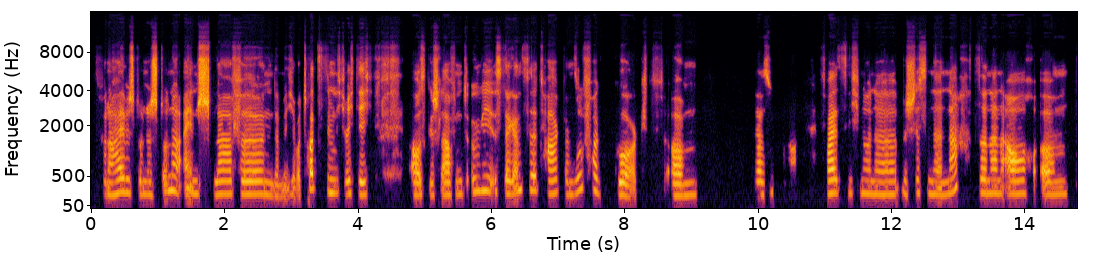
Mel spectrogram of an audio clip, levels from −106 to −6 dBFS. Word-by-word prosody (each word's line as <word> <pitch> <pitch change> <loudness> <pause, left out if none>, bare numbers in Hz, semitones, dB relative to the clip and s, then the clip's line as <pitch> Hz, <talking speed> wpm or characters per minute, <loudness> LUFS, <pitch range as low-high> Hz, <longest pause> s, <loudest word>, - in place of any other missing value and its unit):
für 195 - -9
'ne 195 0 0
1/2 225 +2 +1
Stunde, 205 -2 0
Stunde 255 +6 +4
einschlafe 205 0 +5
und 195 -2 -7
dann 175 -1 -10
bin - - -11
ich - - -6
aber - - -8
trotzdem 280 -5 0
nicht 225 - -7
richtig 205 -1 0 0.5
ausgeschlafen - - +1
und 210 - -8
irgendwie 250 +2 -3
ist 220 - -1
der 205 - +2
ganze 265 -1 -1
Tag 215 -1 0
dann 200 0 -10
so 250 +5 -3
vergurkt. 200 -7 -2 0.4
Ähm 185 +1 0 0.9
ja, 200 0 0
super. 230 +4 -3 0.7
Es - - -21
war 215 +1 +8
jetzt 220 - -9
nicht 215 0 -6
nur 215 -1 -6
'ne 200 0 -3
beschissene 210 -1 0
Nacht, 220 +4 -3
sondern 215 -1 -1
auch, 210 +1 +2 0.2
ähm, 200 +1 -1
210 Hz, 155 wpm, -22 LUFS, 200-225 Hz, 0.9 s, war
